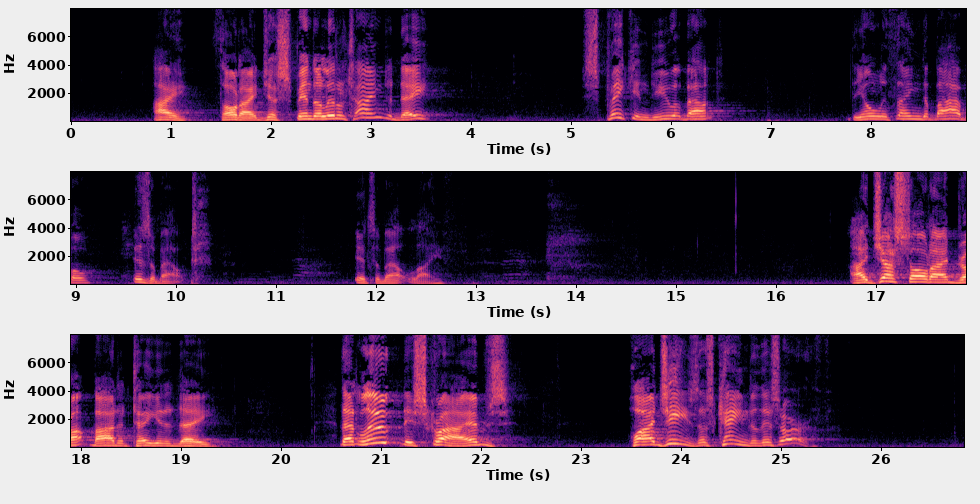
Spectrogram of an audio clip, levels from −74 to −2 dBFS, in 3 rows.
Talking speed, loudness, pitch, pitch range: 95 wpm, -16 LUFS, 180 Hz, 135-205 Hz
